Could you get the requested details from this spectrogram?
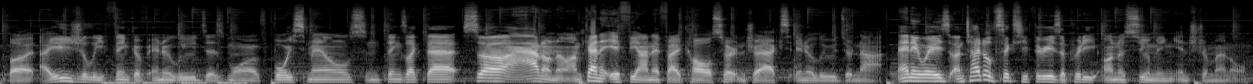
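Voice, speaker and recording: Male countdown reviewer, blunt, soft w-like R, animated intonation, music underneath. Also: on the low side. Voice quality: speech impediment on R sounds, says w for r. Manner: blunt, opinionated. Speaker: music reviewer ranking songs. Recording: music playing behind the voice.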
